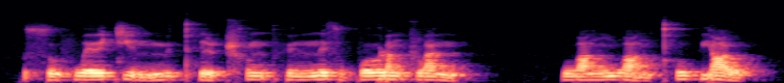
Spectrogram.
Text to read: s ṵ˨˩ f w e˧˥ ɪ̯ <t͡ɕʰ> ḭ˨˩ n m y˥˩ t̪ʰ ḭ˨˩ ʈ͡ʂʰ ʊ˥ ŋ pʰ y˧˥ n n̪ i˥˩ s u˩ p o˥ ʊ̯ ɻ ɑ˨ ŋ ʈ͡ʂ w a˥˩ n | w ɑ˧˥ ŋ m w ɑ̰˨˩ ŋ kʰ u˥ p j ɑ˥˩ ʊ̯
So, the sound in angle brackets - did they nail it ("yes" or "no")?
no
